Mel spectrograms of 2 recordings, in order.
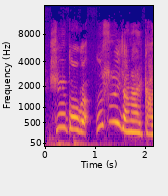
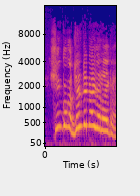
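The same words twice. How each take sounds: First: Mild rebuke. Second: 全然 stressed hard, fast and high; harsh rebuke. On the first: Preacher quoting Jesus's actual words, mild. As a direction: chide gently. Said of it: "って言ったんですね". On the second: Preacher contrasting what Jesus did not say, harsh. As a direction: scold with 全然 punched. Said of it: "とは言わなかった". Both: Shown as a demonstration.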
